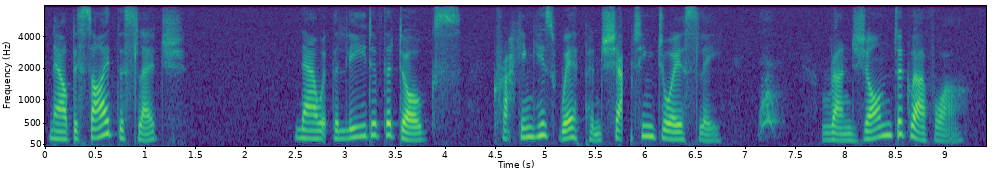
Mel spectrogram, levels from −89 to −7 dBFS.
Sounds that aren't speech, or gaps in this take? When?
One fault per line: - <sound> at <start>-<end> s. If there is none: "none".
- dropout at 5.8-5.9 s
- bark at 7.1-7.4 s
